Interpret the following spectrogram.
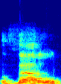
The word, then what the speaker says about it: that'll: That'll be is a bit more difficult to pronounce, I think. This is the American standard. That'll be, yeah? In British or Australian, you might say that'll be. Yeah, that'll. But the T is more sharp.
